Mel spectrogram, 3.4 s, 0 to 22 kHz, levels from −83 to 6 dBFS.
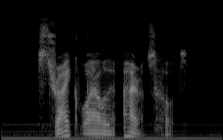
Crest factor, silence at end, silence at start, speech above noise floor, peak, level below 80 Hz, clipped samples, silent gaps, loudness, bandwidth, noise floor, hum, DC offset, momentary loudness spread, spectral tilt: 26 dB; 0 s; 0.05 s; 20 dB; -16 dBFS; -60 dBFS; under 0.1%; none; -38 LUFS; 14 kHz; -60 dBFS; none; under 0.1%; 15 LU; -3.5 dB/octave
